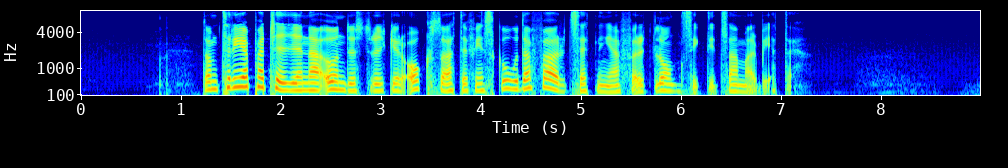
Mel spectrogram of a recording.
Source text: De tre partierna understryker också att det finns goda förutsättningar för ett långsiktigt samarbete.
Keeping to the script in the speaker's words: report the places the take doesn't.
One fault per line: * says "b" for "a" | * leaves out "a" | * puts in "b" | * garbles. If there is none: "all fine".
all fine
